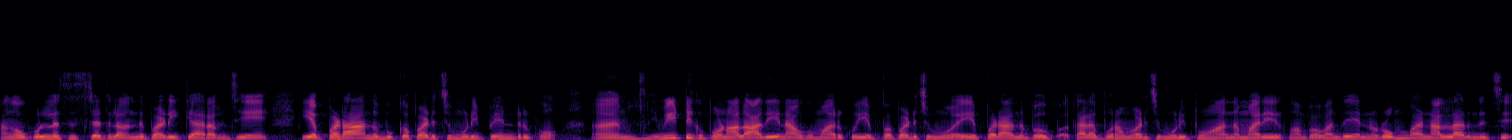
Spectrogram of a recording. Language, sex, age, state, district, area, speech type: Tamil, female, 30-45, Tamil Nadu, Cuddalore, rural, spontaneous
